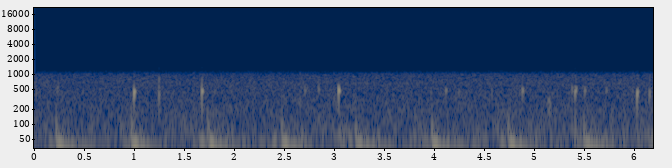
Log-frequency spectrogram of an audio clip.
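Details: Bowel sounds recorded with a Stemoscope stethoscope microphone on the belly after a large meal: low gurgling rumbles with brief squeaky bubbling, normal active bowel sounds.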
